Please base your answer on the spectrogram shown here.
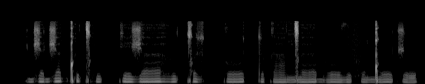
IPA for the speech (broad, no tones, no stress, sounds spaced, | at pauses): d͡ʒ ɐ d͡ʒ ɐ ǃʼ ɨ ǀʰ ʉ kː e ʒ ɐː ɦ uː ǀ o z kː oː tː o k aː ŋ͡ǀ ɐː b oː ð ɨ f o ŋ͡ǃ ɵː t͡ʃ ɵ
